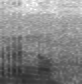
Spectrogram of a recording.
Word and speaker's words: Renault: Jadi, cara baca itu Renault, bukan Renault, guys. Kalau di sini kita banyak kan ngomongnya Renault atau Renault. Tapi yang benar sebenarnya adalah Renault.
